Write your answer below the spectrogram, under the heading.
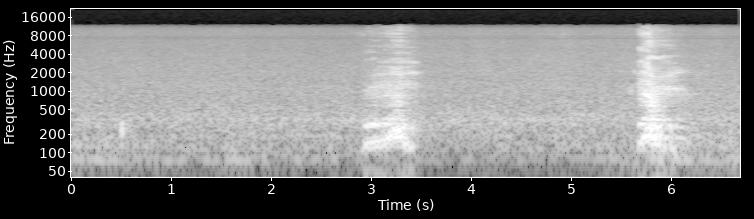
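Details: Pet Scottish Terrier Duffy requesting breakfast with two rough, growly moans, the second louder and sharper, about three seconds apart; steady low household hum beneath.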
